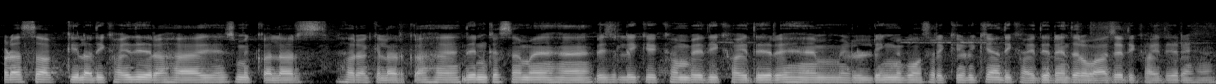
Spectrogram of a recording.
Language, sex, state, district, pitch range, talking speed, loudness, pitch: Hindi, male, Maharashtra, Aurangabad, 105-110 Hz, 170 wpm, -23 LUFS, 105 Hz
